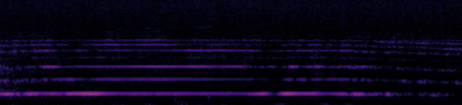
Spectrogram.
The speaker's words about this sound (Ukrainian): Цей запис ми проводили в Києві, тому це не спецефекти, а реальне життя. Якщо вас тригерить і некомфортно чути звук повітряної тривоги, будь ласка, перемотайте дві хвилини.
